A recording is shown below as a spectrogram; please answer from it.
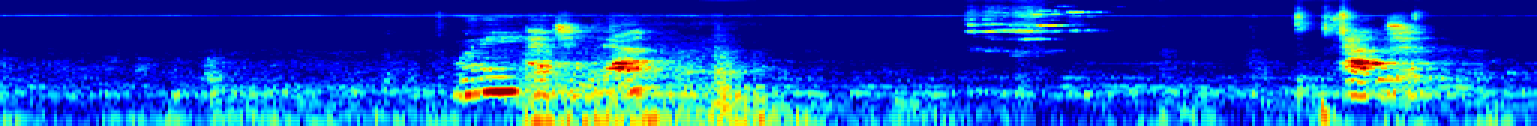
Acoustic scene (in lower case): elevator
